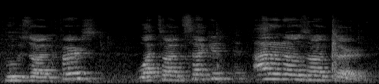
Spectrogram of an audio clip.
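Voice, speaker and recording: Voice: medium pitch, unhurried, natural voice. A performer playing a brash, wisecracking baseball manager with blunt, matter-of-fact comebacks in a stage comedy routine. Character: brash, wisecracking, unflappable small-town baseball team manager. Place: small-town theater stage. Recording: distant mic in echoey theater, faint noise.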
